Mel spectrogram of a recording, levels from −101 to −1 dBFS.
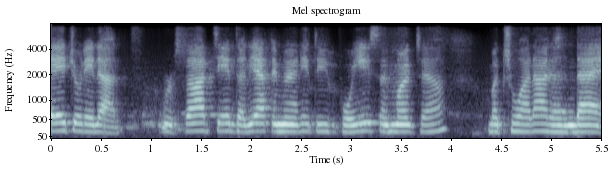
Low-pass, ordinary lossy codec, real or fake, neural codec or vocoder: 7.2 kHz; none; fake; codec, 16 kHz, 0.5 kbps, X-Codec, HuBERT features, trained on balanced general audio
